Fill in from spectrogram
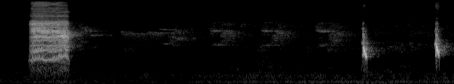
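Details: Greater green leafbird female calling to draw in males. One long, loud, grating rasp opens, followed by soft buzzy warbles and two short sharp ticks near the end.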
